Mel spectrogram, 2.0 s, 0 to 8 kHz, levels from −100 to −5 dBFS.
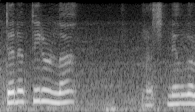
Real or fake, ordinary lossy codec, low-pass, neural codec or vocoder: fake; none; 7.2 kHz; codec, 16 kHz in and 24 kHz out, 1 kbps, XY-Tokenizer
